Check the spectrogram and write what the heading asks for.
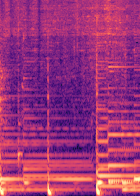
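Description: Gentle plucked-string background music, a new note about every three-quarters of a second, over the soft rubbing of a sponge scrubbing a burned stainless-steel pot.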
